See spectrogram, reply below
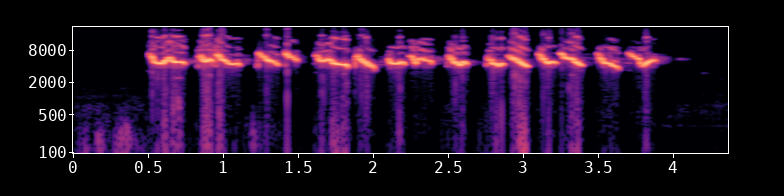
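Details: Oriental white-eye lure call, played to get kept birds singing quickly: a rapid series of about fourteen high, thin, downslurred chirps, each sharply wavering, packed closely over three and a half seconds with no other sounds.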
